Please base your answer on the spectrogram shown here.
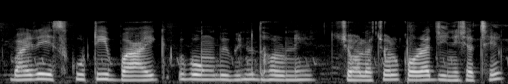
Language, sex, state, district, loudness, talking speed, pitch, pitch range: Bengali, female, West Bengal, Alipurduar, -17 LUFS, 120 wpm, 215 Hz, 205-230 Hz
